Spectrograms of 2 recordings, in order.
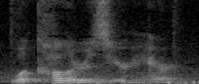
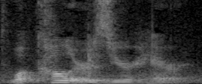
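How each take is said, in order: First: The word 'your' is weak and reduced. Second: The same.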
